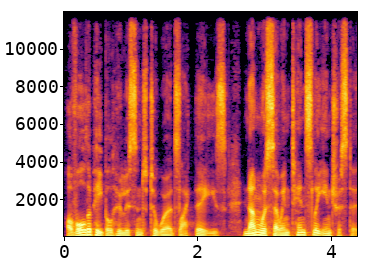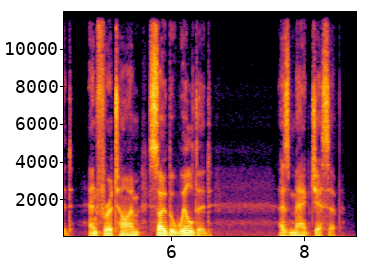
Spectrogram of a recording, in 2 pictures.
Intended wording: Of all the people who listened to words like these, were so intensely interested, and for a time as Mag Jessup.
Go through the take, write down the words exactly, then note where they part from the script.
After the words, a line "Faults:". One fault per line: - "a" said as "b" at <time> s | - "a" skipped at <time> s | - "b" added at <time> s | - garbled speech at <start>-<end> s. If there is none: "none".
Of all the people who listened to words like these, none were so intensely interested, and for a time so bewildered, as Mag Jessup.
Faults:
- "none" added at 2.7 s
- "so bewildered" added at 5.7 s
